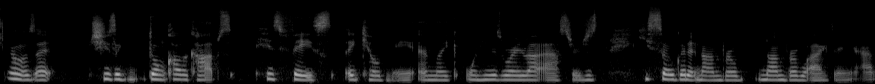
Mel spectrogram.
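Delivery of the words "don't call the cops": usual speaking voice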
